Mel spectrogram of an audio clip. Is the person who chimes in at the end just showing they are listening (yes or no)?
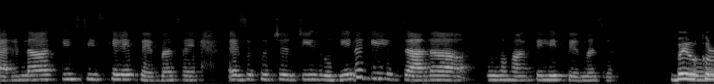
no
